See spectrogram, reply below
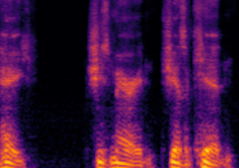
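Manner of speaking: deep threatening voice. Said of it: "Use my deep voice".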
